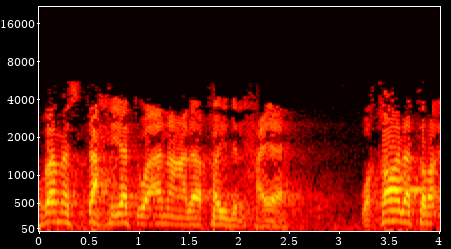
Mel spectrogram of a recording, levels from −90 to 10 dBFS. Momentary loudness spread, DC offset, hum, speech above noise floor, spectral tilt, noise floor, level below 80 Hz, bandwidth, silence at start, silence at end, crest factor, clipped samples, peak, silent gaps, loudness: 9 LU; under 0.1%; none; 28 dB; -9.5 dB/octave; -51 dBFS; -52 dBFS; 5.8 kHz; 0 s; 0 s; 14 dB; under 0.1%; -8 dBFS; none; -23 LUFS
